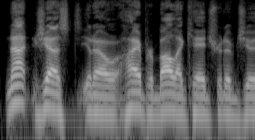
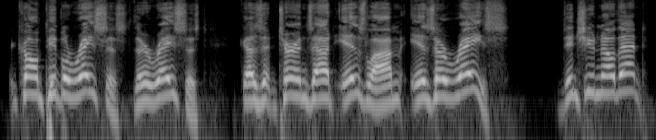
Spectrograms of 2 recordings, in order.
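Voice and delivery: sarcastic; 8 semitones higher than usual. Acted. Sarcastic mock outrage about racism.

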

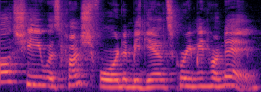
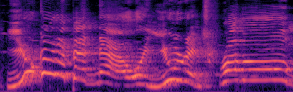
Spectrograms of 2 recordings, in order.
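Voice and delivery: high, slow threatening holler; hollering mom; 9 semitones higher, slower than usual. A narrator's reading. Mom hollering a threat at her son to sleep. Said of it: "my mom hollered back".

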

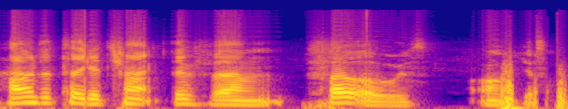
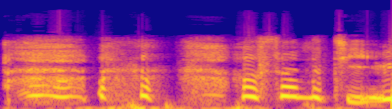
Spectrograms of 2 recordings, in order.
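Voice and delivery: laughing; much slower than usual. Real, not acted. Cracking up mid-sentence.

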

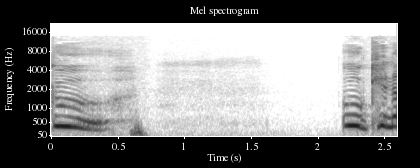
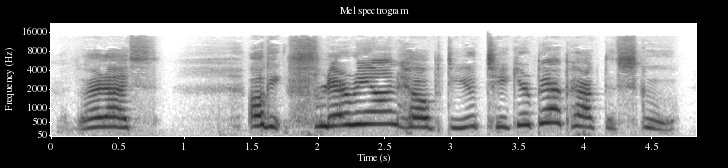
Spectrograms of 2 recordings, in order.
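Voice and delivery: ordinary talk, nothing marked

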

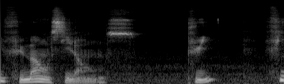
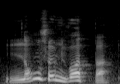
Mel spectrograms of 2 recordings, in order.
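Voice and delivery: louder, odd creature voice, blunt; curt caterpillar; 5 semitones higher, 5 dB louder than usual. A narrator's reading. Caterpillar bluntly contradicts the stammering Alice. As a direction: cut her off flatly.

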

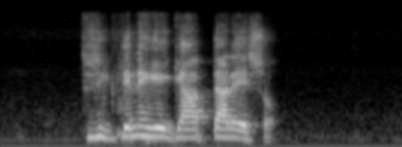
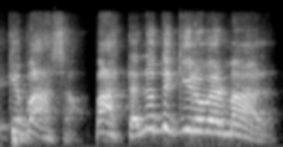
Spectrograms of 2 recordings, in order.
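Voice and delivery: louder, higher, insistent; acted forceful father; 6 semitones higher, 5 dB louder than usual. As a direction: order him to cheer up, voice raised. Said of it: "si mi padre dice".

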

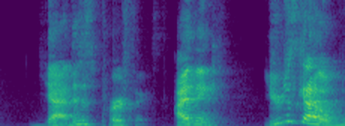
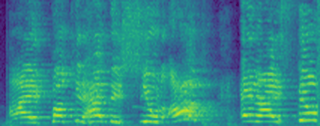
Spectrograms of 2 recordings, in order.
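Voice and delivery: outraged shout; 8 semitones higher, 5 dB louder than usual. Real, not acted. Player had the shield up anyway, outraged shout. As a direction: shout in indignant disbelief.

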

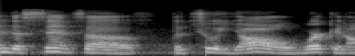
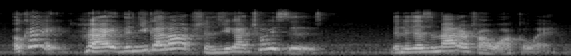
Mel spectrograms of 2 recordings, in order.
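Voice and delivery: higher-pitched, emphatic comeback; acted retort; 6 semitones higher, 3 dB louder than usual. Partner answers the boast of options, high-pitched retort. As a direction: throw it back at them, pitch raised.

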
